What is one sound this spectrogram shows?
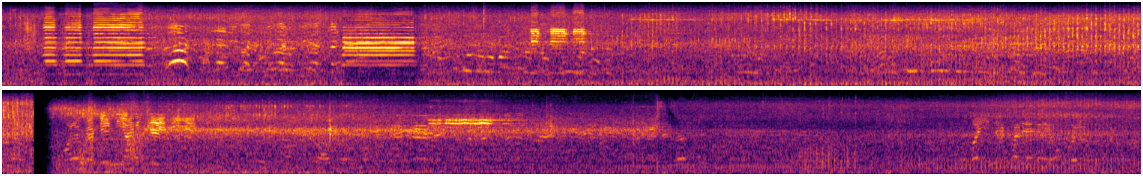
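Motorcycle engines hum as bikes ride past.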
